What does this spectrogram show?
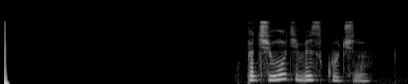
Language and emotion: Russian, neutral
